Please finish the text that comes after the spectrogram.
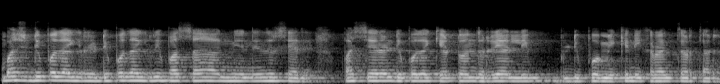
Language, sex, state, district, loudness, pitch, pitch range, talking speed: Kannada, male, Karnataka, Raichur, -17 LUFS, 160 Hz, 150-170 Hz, 185 wpm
